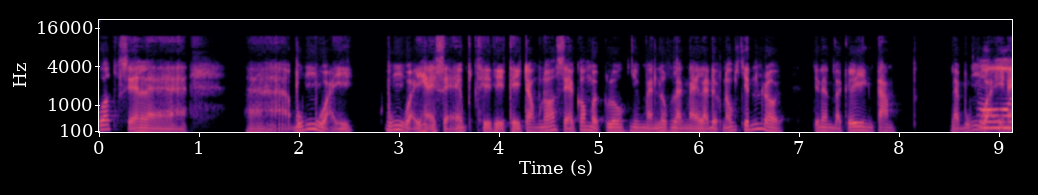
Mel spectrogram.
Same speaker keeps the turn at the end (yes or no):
no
